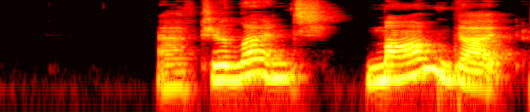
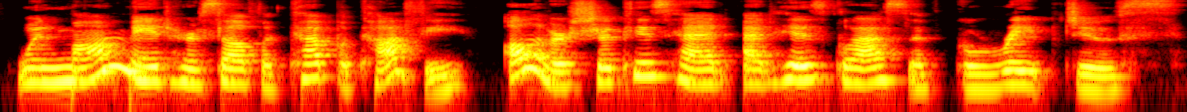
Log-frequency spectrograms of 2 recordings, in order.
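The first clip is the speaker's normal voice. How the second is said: plain reading voice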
